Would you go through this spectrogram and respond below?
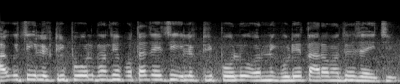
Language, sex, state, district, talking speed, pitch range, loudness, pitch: Odia, male, Odisha, Malkangiri, 195 wpm, 185-210 Hz, -11 LUFS, 195 Hz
